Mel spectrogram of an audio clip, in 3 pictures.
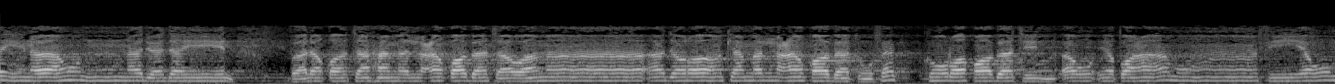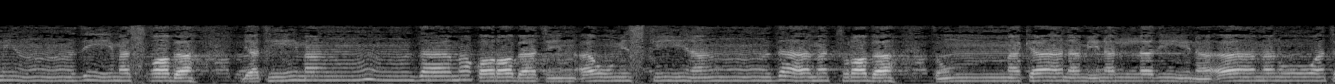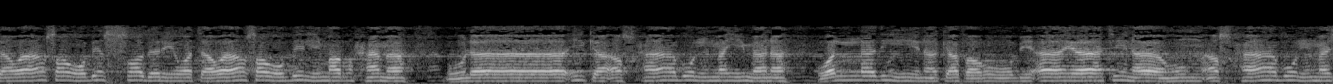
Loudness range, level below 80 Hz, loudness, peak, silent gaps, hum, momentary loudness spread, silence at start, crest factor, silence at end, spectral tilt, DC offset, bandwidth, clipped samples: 3 LU; -60 dBFS; -23 LUFS; -6 dBFS; none; none; 10 LU; 0 s; 18 dB; 0 s; -5 dB/octave; 0.2%; 6.6 kHz; under 0.1%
